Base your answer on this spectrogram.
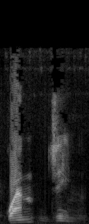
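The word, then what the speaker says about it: Kwan Yin: Todas las personas que quieren pareja o se quieren casar van a buscar una figura de la deidad Quan Jin. Se escribe con K y con Y a la segunda parte de su nombre, Quan Jin. Se escribe K-W-A-N y luego Y-I-N.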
